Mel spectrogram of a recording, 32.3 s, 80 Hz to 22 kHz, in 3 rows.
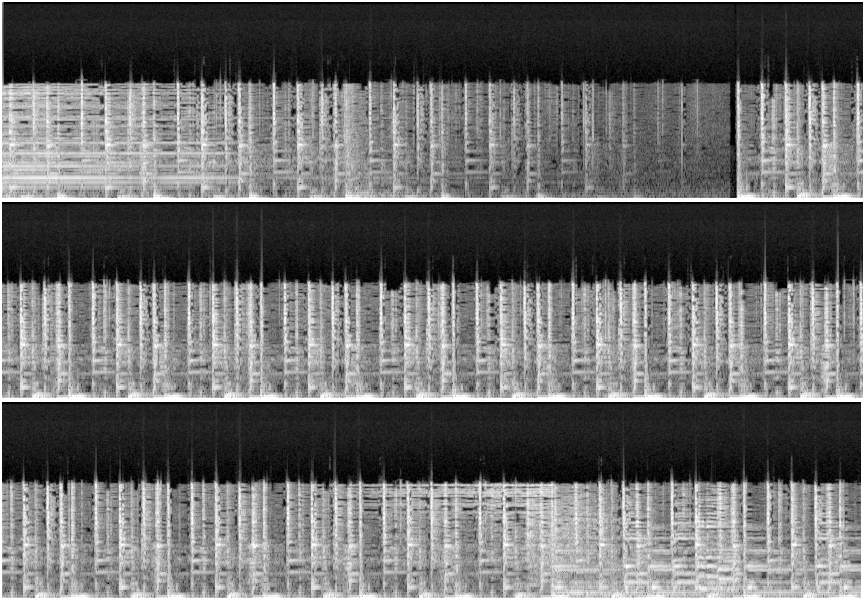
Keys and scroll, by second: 3.9 ctrl+0, 18.1 z.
